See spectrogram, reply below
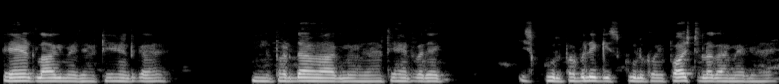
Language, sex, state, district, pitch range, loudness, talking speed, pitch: Rajasthani, male, Rajasthan, Churu, 150-160 Hz, -18 LUFS, 130 wpm, 155 Hz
